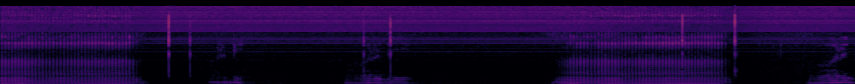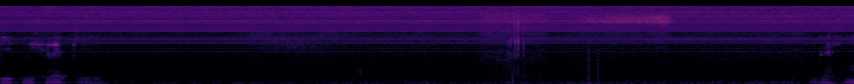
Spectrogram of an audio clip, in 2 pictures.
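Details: Sleeping Shar Pei dog snoring: deep rattling snores of over a second come at long intervals, while human voices talk quietly between them and a faint hum runs underneath.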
